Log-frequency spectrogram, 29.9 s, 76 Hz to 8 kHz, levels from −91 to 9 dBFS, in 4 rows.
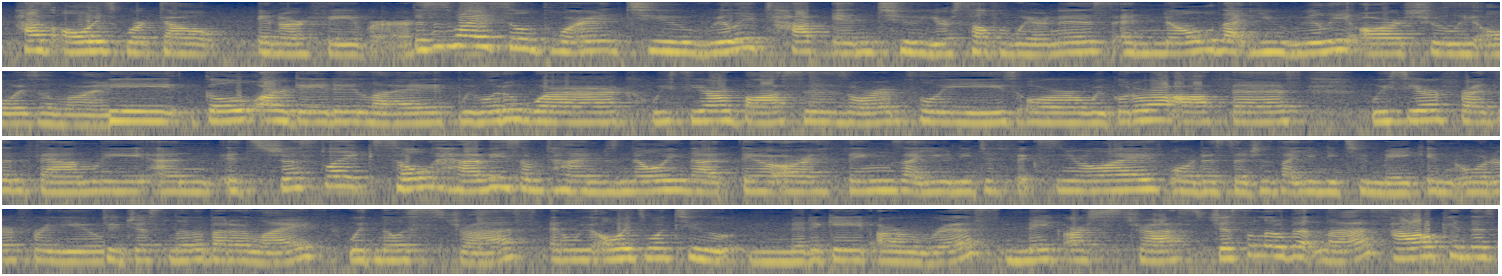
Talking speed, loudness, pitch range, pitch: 235 wpm, -12 LUFS, 200-230 Hz, 210 Hz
